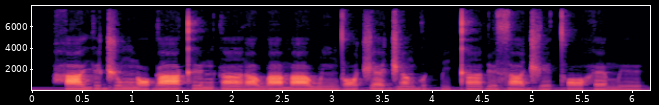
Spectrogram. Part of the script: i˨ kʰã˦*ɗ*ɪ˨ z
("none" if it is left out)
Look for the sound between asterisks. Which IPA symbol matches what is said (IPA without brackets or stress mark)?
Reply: ɗ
